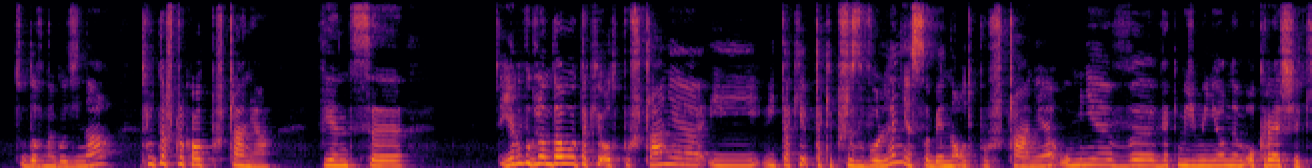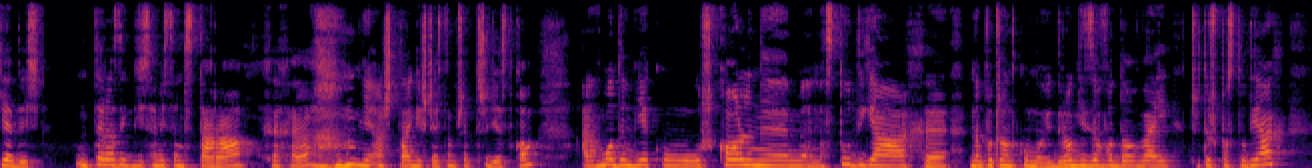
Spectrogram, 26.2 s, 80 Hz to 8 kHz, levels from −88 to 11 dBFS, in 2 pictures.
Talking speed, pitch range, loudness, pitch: 130 wpm, 230-260 Hz, -24 LUFS, 245 Hz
